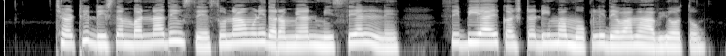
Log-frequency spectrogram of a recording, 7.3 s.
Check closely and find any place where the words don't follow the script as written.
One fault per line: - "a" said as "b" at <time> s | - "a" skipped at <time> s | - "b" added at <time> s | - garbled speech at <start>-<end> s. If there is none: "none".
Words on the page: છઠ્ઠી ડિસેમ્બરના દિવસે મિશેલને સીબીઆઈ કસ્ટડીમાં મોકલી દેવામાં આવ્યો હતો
- "સુનાવણી દરમિયાન" added at 2.1 s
